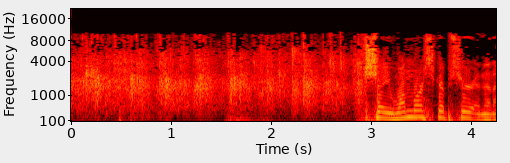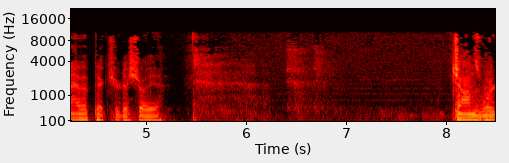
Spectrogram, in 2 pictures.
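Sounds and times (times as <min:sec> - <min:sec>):
audience applauding: 0:00.0 - 0:03.4
speech: 0:02.9 - 0:05.3, 0:08.2 - 0:08.4.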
